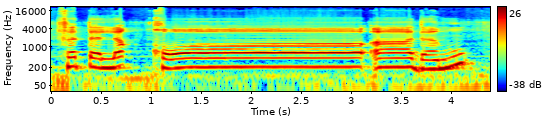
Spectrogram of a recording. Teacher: فا زبر فا، تا زبر تا، فتا، اس سے زیادہ لمبا نہیں کریں گے۔ جبکہ قاف کے اوپر مد ہے تو اس مد کو ہم تقریباً 2 سے 3 سیکنڈ تک لمبا کریں گے۔ اس مد کی مقدار 2.5 سے 3 الفات کے برابر ہے۔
